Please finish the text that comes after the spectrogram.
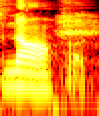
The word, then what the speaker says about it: Norfolk: It's Norfolk.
